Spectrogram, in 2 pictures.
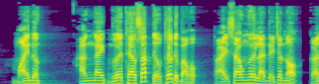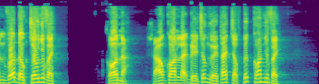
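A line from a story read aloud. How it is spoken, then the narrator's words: Old man, stern question. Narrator (Vietnamese): Cụ già áo xanh nghiêm giọng hỏi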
